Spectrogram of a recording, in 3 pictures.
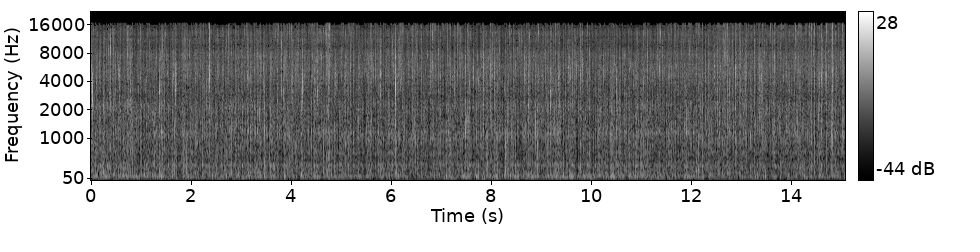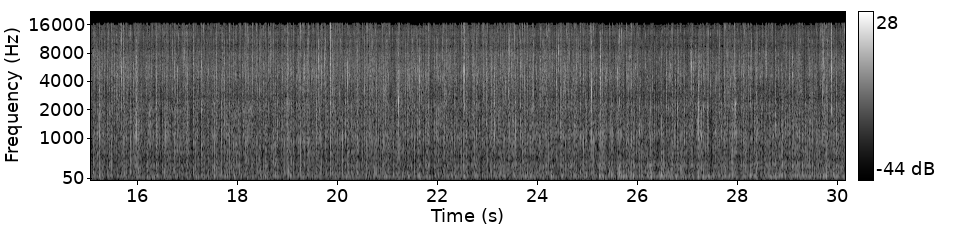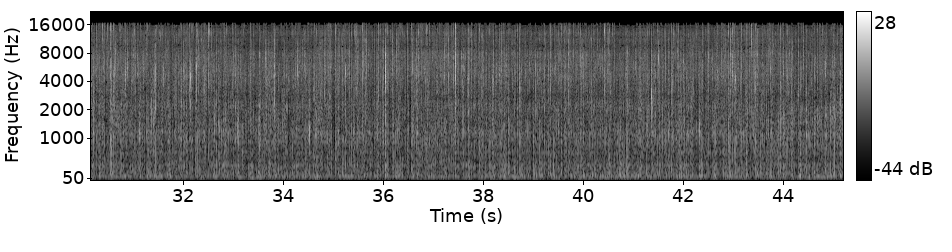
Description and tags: dribbling rain (snow melt from roof) [2]
Actually is not rain. It is snow melting down from a roof, falling into puddles and onto a corrugated roof. I placed the microphone (Zoom H2) on different spots in 4channel sorround mode. I just normalized them and mixed them into stereo. Thats it.
In this case the mic is placed on the ground directly under the roof.
You can easily loop the sound without a notable cut in the mix.
cheers, pillo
